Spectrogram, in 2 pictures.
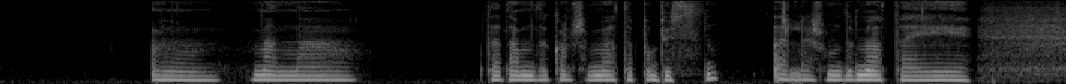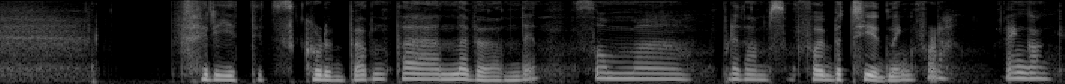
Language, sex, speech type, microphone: Norwegian, female, spontaneous, Shure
